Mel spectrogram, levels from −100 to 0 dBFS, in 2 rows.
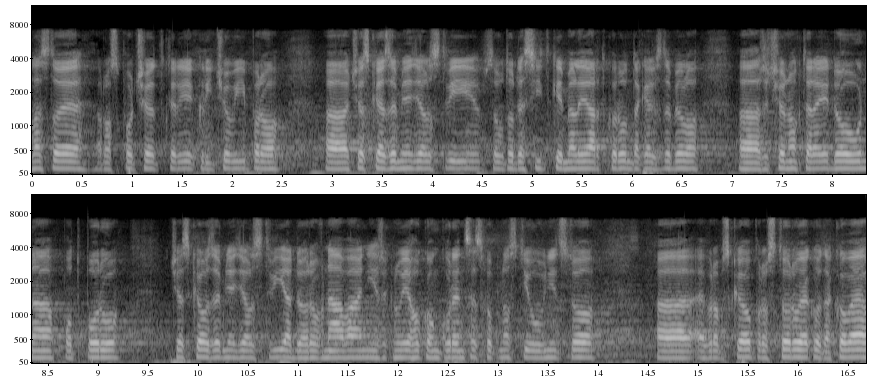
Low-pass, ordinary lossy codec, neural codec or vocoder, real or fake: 7.2 kHz; AAC, 48 kbps; none; real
